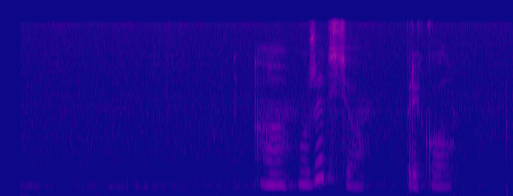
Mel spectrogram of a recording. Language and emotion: Russian, neutral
